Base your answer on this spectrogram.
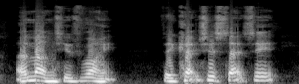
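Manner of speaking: usual speaking voice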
